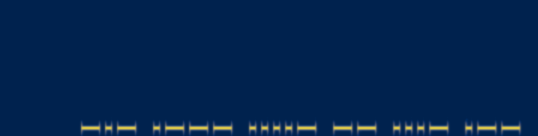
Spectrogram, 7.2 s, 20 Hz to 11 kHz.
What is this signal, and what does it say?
Morse code, heard as a keyed tone, about 15 wpm, 700 Hz. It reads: KJ4MVW
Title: USA Call Signs - 6 Characters - Repeated 3x - 15wpm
